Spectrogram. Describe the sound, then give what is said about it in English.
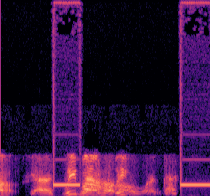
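Electronic telephone tones while a call is placed: two steady, sustained beeps of the same pitch sound between and beneath a man's talking. “Let me get my wife on the phone. Hold on a minute.”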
